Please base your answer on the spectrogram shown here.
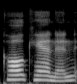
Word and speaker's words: colcannon: Colcannon, pronounced colcannon, is a traditional Irish dish made from creamy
